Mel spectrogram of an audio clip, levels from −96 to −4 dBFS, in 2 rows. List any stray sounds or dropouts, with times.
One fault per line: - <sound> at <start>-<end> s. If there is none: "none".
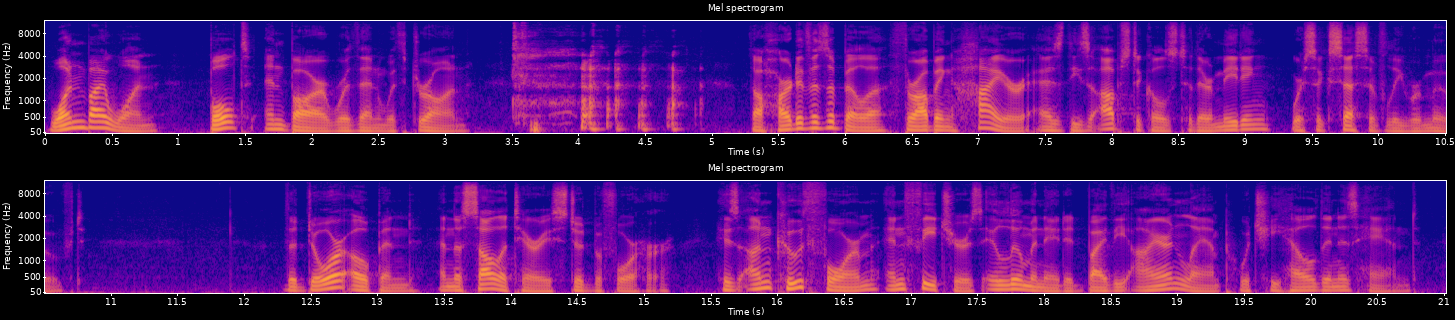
- laugh at 3.5-5.0 s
